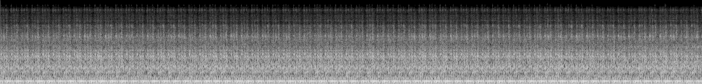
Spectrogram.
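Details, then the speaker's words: 1980 Peterbilt 359 Detroit Diesel at idle, back one real cold, owner thinks the dead one is on the other side: heavy lumpy, uneven beat around two a second; dead-cylinder misfire, oil pressure okay. "she definitely down a hole I don't know which hole back one's real cold I'm thinking the other side"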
